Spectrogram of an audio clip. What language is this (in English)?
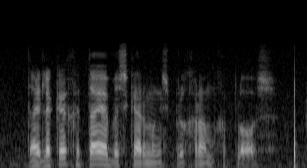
Afrikaans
